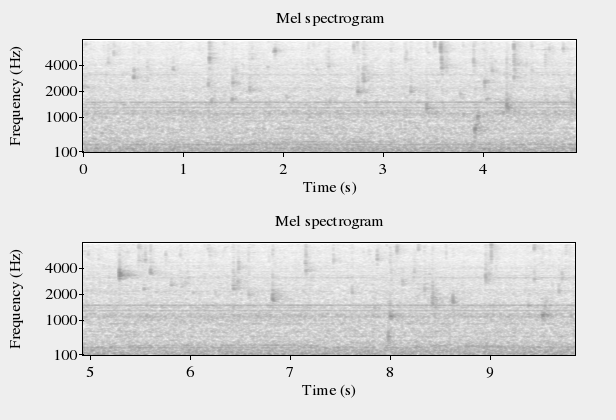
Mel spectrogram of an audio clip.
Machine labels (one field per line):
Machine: pump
